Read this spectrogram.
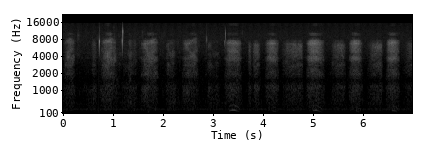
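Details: Newborn daughter sleeping peacefully after her first feeding: soft, even breaths with faint nasal hiss at roughly 75 a minute; normal infant breathing during sleep.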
